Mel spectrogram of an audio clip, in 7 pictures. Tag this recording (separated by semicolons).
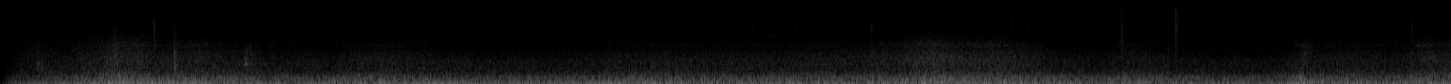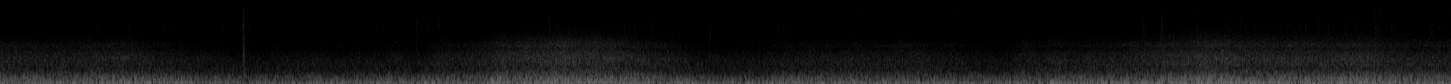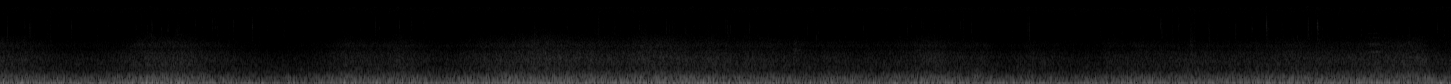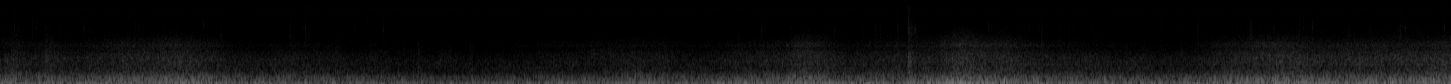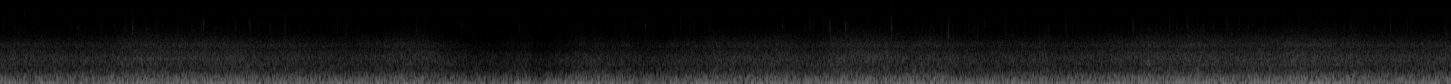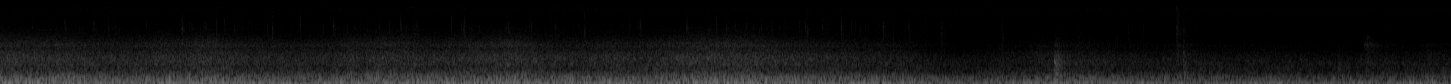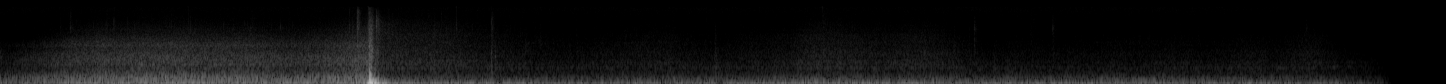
in-open-window; no-aircon; empty; big-gust; office; distant-exterior-world; wind-whistle; interior; high-winds; EDITED; ATMOS; day; window-blows-shut; exterior-birds; blind-rattling-gently; building-structural-moves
